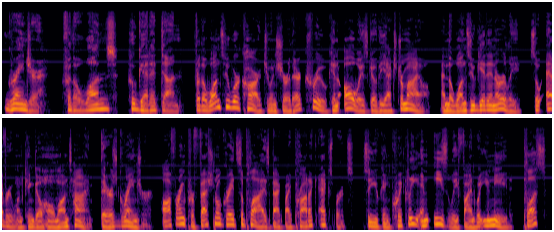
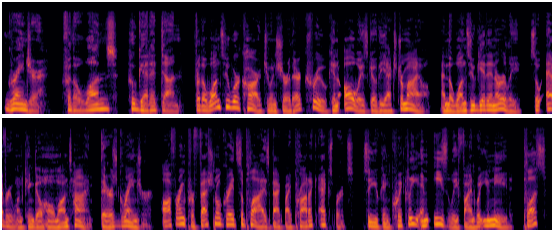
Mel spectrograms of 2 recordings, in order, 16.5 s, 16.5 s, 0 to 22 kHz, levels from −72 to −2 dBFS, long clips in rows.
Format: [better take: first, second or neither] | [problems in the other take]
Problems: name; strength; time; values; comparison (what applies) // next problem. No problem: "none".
second | high-pitched whine; faint; throughout; 3 kHz, 30 dB below the speech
